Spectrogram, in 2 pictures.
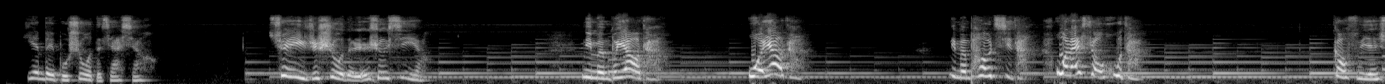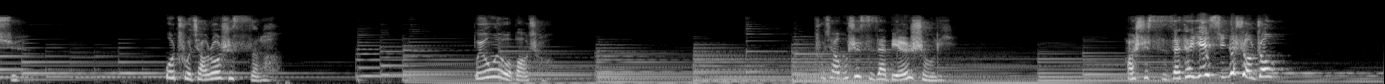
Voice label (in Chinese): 影视剧 台词; 楚乔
